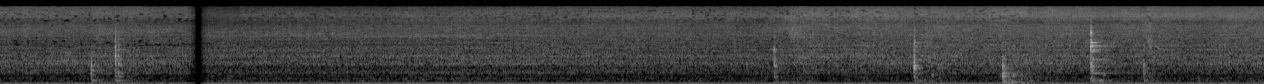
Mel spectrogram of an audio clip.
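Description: Spinach and tomato frying in oil in a metal pot with a steady sizzle, with a few clicks and scrapes of the spatula against the pot as it is stirred. The sound briefly cuts out about two seconds in.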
